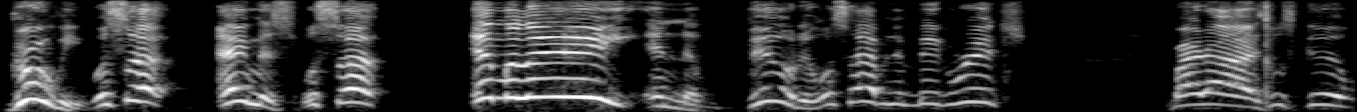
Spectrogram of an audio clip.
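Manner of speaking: loud, high shout-out to the viewers; calling out greetings. Real, not acted. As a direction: hype up each name as it comes in.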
